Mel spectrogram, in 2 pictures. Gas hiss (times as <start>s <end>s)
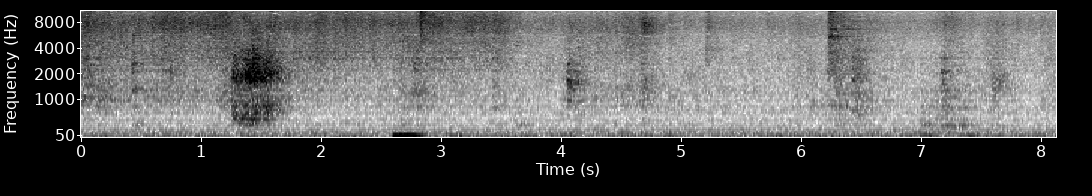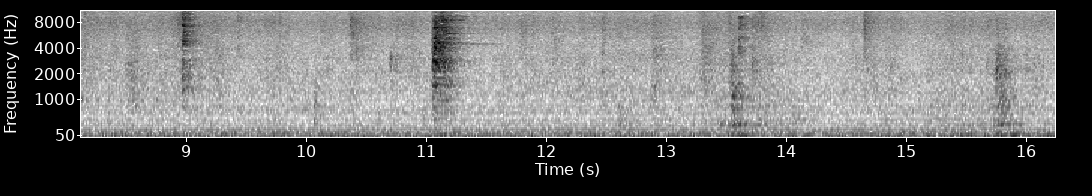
0.0s 3.6s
